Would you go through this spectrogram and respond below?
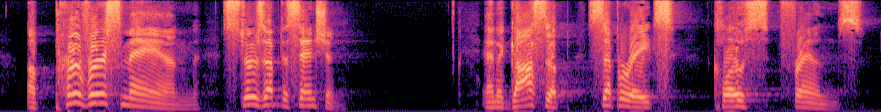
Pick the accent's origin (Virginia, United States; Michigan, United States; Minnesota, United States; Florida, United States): Minnesota, United States; also born or lived in South Dakota; I grew up in Indian country. You know, Minnesota and South Dakota, those two states, you know, are filled with Indians.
